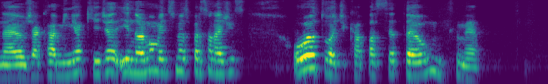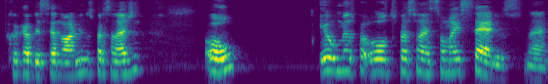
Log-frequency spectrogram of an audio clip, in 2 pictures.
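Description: Moderate-paced speech from a man, high in pitch, its pitch varying in an ordinary way. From southern Brazil, Porto Alegre. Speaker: cosplayer. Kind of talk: casual chat.

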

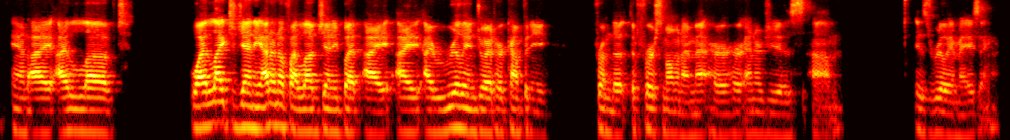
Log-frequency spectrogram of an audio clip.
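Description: With audible room echo around him, a man of medium pitch speaks at a moderate pace in a monotone, flat intonation. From US South, Arkansas. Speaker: relationship coach. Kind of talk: casual interview conversation.

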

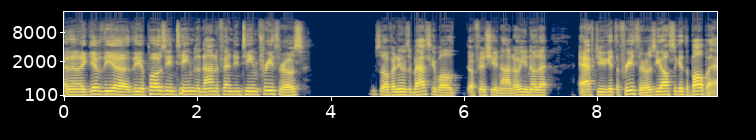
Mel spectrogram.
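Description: At a fairly quick pace, a man with a medium-pitched voice talks in an animated tone over a very clean recording with a silent background. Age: 30s. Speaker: podcast host. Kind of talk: casual monologue. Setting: small podcast studio in a chiropractic office.

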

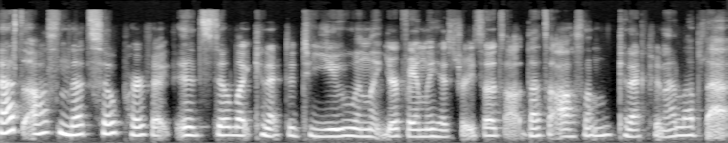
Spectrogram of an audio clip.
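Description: Here is a woman with an ordinary speaking voice at a medium pitch. She talks at a fairly quick pace with ordinary pitch variation. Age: young. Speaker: podcast host. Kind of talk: interview conversation.

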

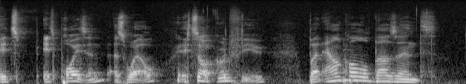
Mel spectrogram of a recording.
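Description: A man talks at a moderate pace with an Australian accent. His pitch is medium. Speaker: podcast host. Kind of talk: casual chat.

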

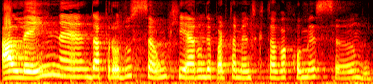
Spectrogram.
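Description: Noticeable background noise sits under this recording. The woman speaking has a high pitch. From Brazil, Curitiba. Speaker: digital marketing entrepreneur. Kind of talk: interview.

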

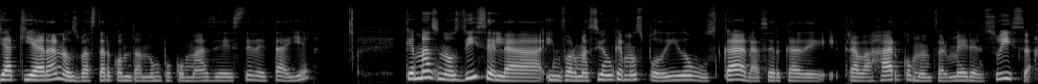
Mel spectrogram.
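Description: In a plain, everyday voice, a woman speaks at a moderate pace and medium pitch with ordinary pitch variation, in a very clean recording with a silent background. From Peru. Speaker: nurse and podcast host. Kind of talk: interview podcast.

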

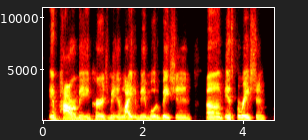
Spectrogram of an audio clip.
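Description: Against a quiet background, a woman with an American accent speaks at a fairly low pitch in a bright, sharp tone with monotone, flat intonation. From Washington, D.C. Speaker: psychologist and mental health advocate. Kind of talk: podcast interview.

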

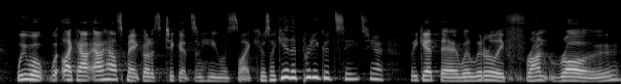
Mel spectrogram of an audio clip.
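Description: Rattling along at a very fast pace, a woman at a medium pitch makes very wide pitch swings, the sound dry and close with no echo over a quiet background. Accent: Australian. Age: 30s. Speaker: baker. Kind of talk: casual chat.

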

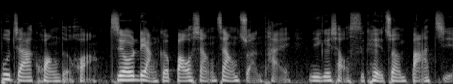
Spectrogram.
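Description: This woman has a plain, everyday voice with a fairly low pitch. Her intonation stays fairly even and her pace is moderate. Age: 30s. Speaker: former hostess. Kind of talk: interview.

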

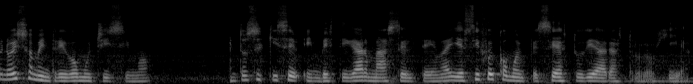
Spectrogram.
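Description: In a very clean recording with a silent background, a woman with an ordinary speaking voice talks at a fairly quick pace, her pitch fairly low with ordinary variation. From Argentina, provinces. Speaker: astrologer. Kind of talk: monologue talk.

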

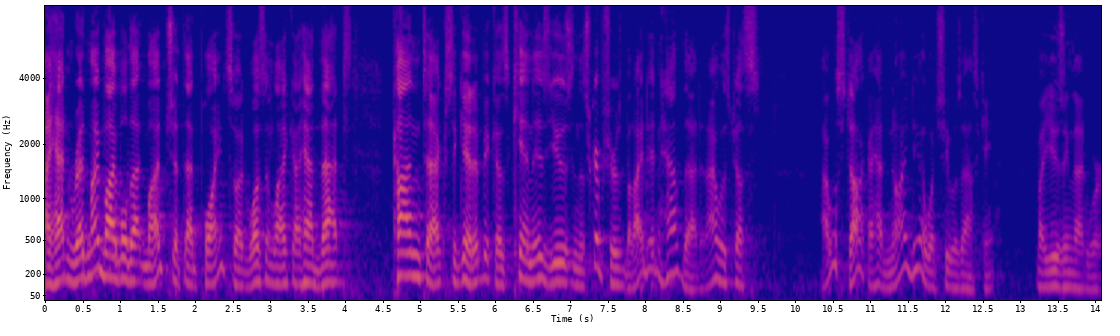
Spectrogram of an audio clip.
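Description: Lively intonation and big swings in loudness mark this man's medium-pitched voice with an American accent at a moderate pace. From US Midwest. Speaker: pastor. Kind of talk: sermon. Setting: church.

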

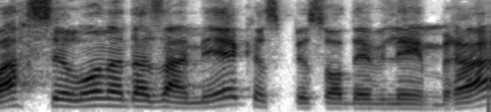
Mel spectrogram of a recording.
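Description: Captured with a dry, close sound and no echo, a man speaks with lively intonation. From inland Minas Gerais, Brazil. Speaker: football YouTuber. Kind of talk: casual chat.

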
